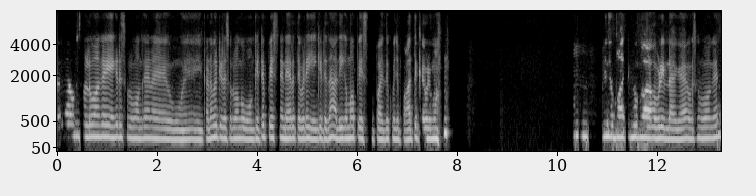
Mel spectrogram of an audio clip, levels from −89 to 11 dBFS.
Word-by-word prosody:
இதெல்லாம் 225 +2 -5
அவுங்க 220 0 -3
சொல்லுவாங்க 215 0 +1 0.2
என்கிட்ட 205 +1 0
சொல்லுவாங்க. 190 -1 -2 0.2
நான் 180 -1 -1 0.2
உ - - 0 0.2
என் 165 -1 -2
கணவர்கிட்ட 195 +1 0
சொல்லுவாங்க, 185 0 -1
"உன்கிட்ட 175 +4 -1
பேசின 195 -1 -1
நேரத்த 185 0 0
விட, 185 +1 +1
என்கிட்ட 175 +1 -1
தான் 205 -1 +1
அதிகமா 185 +1 +2
பேசுதுப்பா 170 -1 -3
இது. 175 -1 -3
கொஞ்சம் 175 -3 -3
பாத்துக்க" 175 +2 -2
அப்டிம்பாங்க 180 - +4 2.6
"ம் 225 -2 -1 0.3
கொஞ்சம் 215 -2 +3
பாத்துக்கப்பா!" 200 0 +3 0.2
அப்டின்னாங்க. 180 -3 +2
அவுங்க 180 -1 -1
சொல்லுவாங்க. 190 +1 0
185 Hz, 125 wpm, -18 LUFS, 180-205 Hz, 2.6 s, அப்டிம்பாங்க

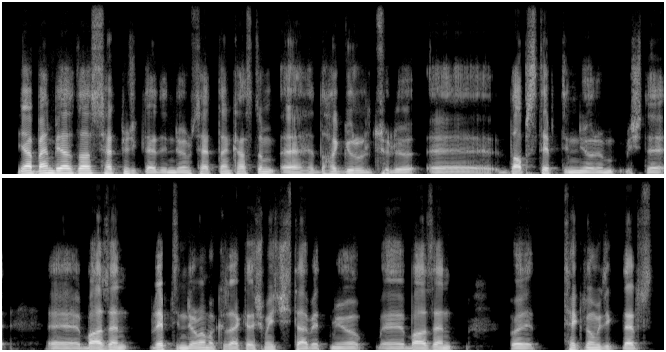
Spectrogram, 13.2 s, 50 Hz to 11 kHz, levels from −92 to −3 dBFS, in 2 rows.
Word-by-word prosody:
Ya, 140 0 +5
ben 140 +1 +8
biraz 145 -1 +7
daha 140 0 +7
sert 135 -1 0
müzikler 100 -4 -1
dinliyorum. 95 +1 -1
Sertten 110 +1 -1
kastım, 110 +1 -1
eee, 100 -1 +2 0.2
daha 105 +2 -1
gürültülü, 100 -2 -2
eee, 80 -1 -4
dubstep 110 +1 +1
dinliyorum. 95 -2 0
İşte, 90 -2 -5 0.4
eee, 90 -1 -1
bazen 105 +3 +3 0.3
rap 120 +1 +3
dinliyorum 105 +1 +1
ama 110 -2 0
kız 105 0 -8
arkadaşıma 100 +1 -1
hiç 100 -1 -4
hitap 90 -1 0
etmiyor. 90 0 -3 0.2
Eee, 90 0 -2
bazen, 105 0 +2 0.6
böyle, 90 -1 +1 0.3
tekno 120 -3 +1
müzikler 100 -1 -1
100 Hz, 140 wpm, -23 LUFS, 90-110 Hz, 0.6 s, ben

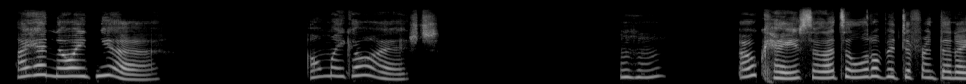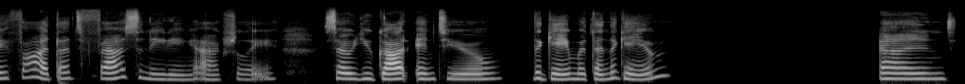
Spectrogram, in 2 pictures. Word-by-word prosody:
I 355 - -2
had 440 -1 0
no 380 0 +1
idea. 320 - -3 1.5
Oh 330 +3 -8
my 390 -2 -7
gosh. 300 - -5 1.8
Mhm. 335 +1 -10 0.8
Okay. 300 -7 +1
So, 310 0 +6
that's 305 +4 +3
a 345 - -1
little 350 +4 -2
bit 350 -2 -5
different 320 -2 -5
than 295 -1 -3
I 280 0 -1
thought, 305 -4 -1
that's 270 0 -1
fascinating, 260 -6 +1
actually. 240 +2 -6 0.4
So, 270 -3 +6
you 255 0 -4
got 255 +2 +8
into 255 +1 -1 0.3
the 285 +1 +1
game 245 0 +3
within 245 -1 -2
the 290 +3 -3
game. 255 +1 -2 2.2
And 260 -1 +1
270 Hz, 95 wpm, -26 LUFS, 250-330 Hz, 2.2 s, got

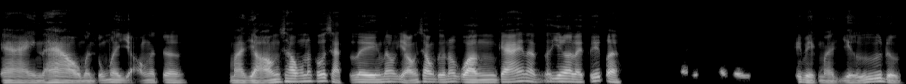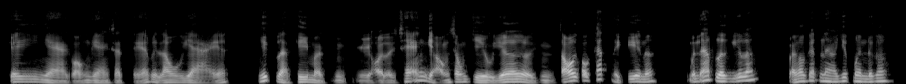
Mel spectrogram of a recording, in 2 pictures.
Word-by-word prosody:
ngày 90 -2 -1
nào 90 -1 +2
mình 80 0 -4
cũng 95 +5 -4
phải 100 -2 0
dọn 95 - -6
hết 100 - -3
trơn, 100 -2 0 0.4
mà 90 0 0
dọn 90 +5 +3
xong 135 +2 +2
nó 150 - -1
có 150 +2 +2
sạch 150 - -3
liền 110 0 +5
đâu, 125 +1 0
dọn 100 -2 +1
xong 125 -1 +2
tụi 110 - +1
nó 130 +2 0
quần 105 -2 +4
cái 120 +7 +4
là 145 -5 0
nó - - -3
dơ 135 -1 +4
lại 115 -1 +3
tiếp 170 - 0
à. - - +3 0.6
Bạn - - -9
biết 440 - -10 0.2
tại - - -9
vì 480 - -2 0.5
cái 120 - -3
việc 90 -4 +1
mà 85 -2 -3
giữ 90 - 0
được 85 - +1
cái 125 0 -2
nhà 90 -8 -2
gọn 80 +4 -5
gàng, 85 -4 -4
sạch - - -7
sẽ - - -4
về - - -3
lâu 100 0 -2
dài 80 -6 -3
á, - - -5 0.3
nhất - - 0
là - - +2
khi 115 0 +2
mà, 105 - 0 0.3
g - - -14
gọi - - -2
là, - - -4
sáng - - -1
dọn 95 - -2
xong, 120 +2 -1
chiều 95 -7 +1
dơ 120 +2 +5
rồi, 80 - +1
ừm, 90 -3 -8
tối 170 - +5
có - - +2
khách 230 +1 -1
này - - -5
kia 135 +2 +2
nữa, 125 +3 -1 0.3
mình - - 0
áp 200 -2 +2
lực 140 -3 +6
dữ 145 +5 0
lắm, 195 +3 +2 0.3
bạn - - 0
có 145 - +2
cách 160 - -3
nào 145 -4 0
giúp 160 +5 -3
mình 140 -2 +1
được 125 - 0
hông? 150 0 -2
110 Hz, 265 wpm, -24 LUFS, 90-135 Hz, 0.6 s, lực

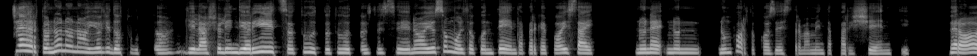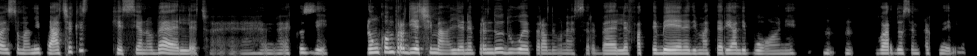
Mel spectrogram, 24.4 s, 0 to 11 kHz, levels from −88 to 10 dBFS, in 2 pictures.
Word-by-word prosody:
Certo, 320 -6 +3
no, 265 +7 +4
no, 325 -2 0
no, 270 -3 0
io 240 +1 +2
gli 250 0 -2
do 220 -2 +2
tutto. 200 +1 -8
Gli 225 -3 +1
lascio 210 +2 +1
l'indirizzo, 230 +1 +5
tutto, 240 -3 -2
tutto. 215 -1 -2
Sì, 210 +1 -8
sì, 210 0 -1
no, 230 +2 +1
io 235 +1 +5
son 285 +4 -1
molto 215 -4 +1
contenta, 200 -1 0
perché 195 0 -5
poi, 200 +3 0
sai, 200 -2 0 0.5
non 220 +1 +2
è 215 -2 +3
non 215 -1 -1 0.3
non 220 +2 0
porto 240 -9 -6
cose 180 0 -6
estremamente 180 +1 -10
appariscenti, 175 0 -7 0.4
però, 230 -1 +4
insomma, 200 -2 -4
mi 210 +2 0
piace 195 +5 +1
che 345 - -5
st 350 - -17 0.3
che 195 - -1
siano 185 +1 -5
belle, 180 -4 +2
cioè, - - -22
ehm, 180 - -14
è 190 - -8
così. 210 -4 -2 0.5
Non 230 +2 +5
compro 255 0 +4
10 225 0 +4
maglie, 185 -2 0
ne 190 0 -3
prendo 215 +3 0
2, 210 0 +1
però 185 -2 -7
devono 185 0 -13
essere 180 +1 -13
belle, 175 +1 0
fatte 190 +2 -4
bene, 190 -1 +6
di 180 - -2
materiali 185 +1 -1
buoni. 175 0 -7 0.3
Mh-mh. 195 -1 -10 0.3
Guardo 195 +1 0
sempre 190 0 -10
a - - -41
quello. 185 +6 -9
205 Hz, 160 wpm, -23 LUFS, 185-225 Hz, 0.5 s, bene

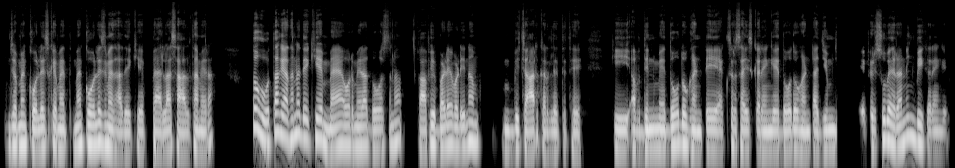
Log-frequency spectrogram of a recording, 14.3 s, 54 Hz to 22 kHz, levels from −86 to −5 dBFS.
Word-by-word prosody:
जब 120 0 +2
मैं 125 0 +4
कॉलेज 110 -1 +1
के 115 - 0
मैं 110 -1 +1
मैं 120 +2 +2
कॉलेज 130 0 +3
में 115 -3 +3
था 95 - -1
देखिए 95 +1 -2
पहला 100 +2 +1
साल 95 -2 0
था 110 - +3
मेरा। 100 +7 -1 0.6
तो 230 - +4
होता 155 +2 +2
क्या 165 -4 +3
था 155 - +1
ना 185 +3 +2
देखिए, 155 -2 +1
मैं 115 -1 +2
और 125 -1 +1
मेरा 120 +1 +1
दोस्त 110 +2 -3
ना 135 +4 -1 0.3
काफ़ी 105 +4 +2
बड़े-बड़े 120 0 +2
ना 135 +1 +2 0.6
विचार 100 -2 +1
कर 95 -1 -3
लेते 100 0 -4
थे, 95 -1 -2
कि 105 +3 -4
अब 105 -2 0
दिन 110 +1 +3
में 110 -1 +2
2-2 125 +2 +3
घंटे 105 -1 0
एक्सरसाइज़ 105 0 -3
करेंगे, 100 0 +1
2-2 105 +1 +1
घंटा 100 0 0
जिम 105 +2 0
जाएँगे, 105 - -10
फ़िर 115 - -2
सुबह 145 +2 +2
रनिंग 155 +6 +1
भी 130 -3 +1
करेंगे। 100 -3 -6
110 Hz, 205 wpm, -23 LUFS, 100-125 Hz, 0.6 s, मैं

